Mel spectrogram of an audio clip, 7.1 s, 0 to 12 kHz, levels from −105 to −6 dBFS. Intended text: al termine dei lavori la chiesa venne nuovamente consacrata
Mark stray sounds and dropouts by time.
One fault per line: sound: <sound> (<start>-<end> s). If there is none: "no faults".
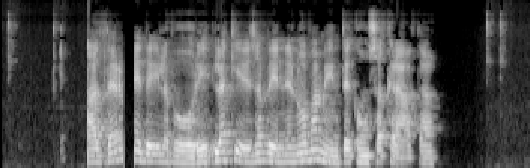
sound: dropout (1.6-1.8 s)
